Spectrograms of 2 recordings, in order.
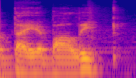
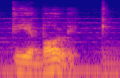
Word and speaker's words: Diabolique: about is diabolic or diabolique depending on how you want to pronounce it because it's spelt in the french way diabolique or diabolique and i'm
